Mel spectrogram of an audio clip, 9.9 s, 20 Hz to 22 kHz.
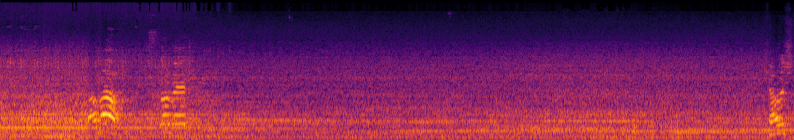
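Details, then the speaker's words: VW Golf 6 1.4 TSI (CAXA), cold idle on first start after timing chain replacement: steady, even idle with no rattle from the front of the engine, just a faint hum the mechanic attributes to the fuel pump while cold; healthy. "zincir işlemleri bittikten sonra ilk çalıştırması bu şekilde fark ediyorsanız iyi dinleyin zincir sesi hiç yok gelen ses Şuradaki benzin pompasından araç soğuk olduğu için"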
